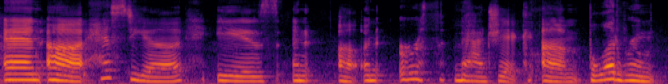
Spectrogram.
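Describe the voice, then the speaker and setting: A woman's voice: mid-range voice, drawn-out words, slight background noise. A woman player casually describing her character at a tabletop roleplaying game.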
